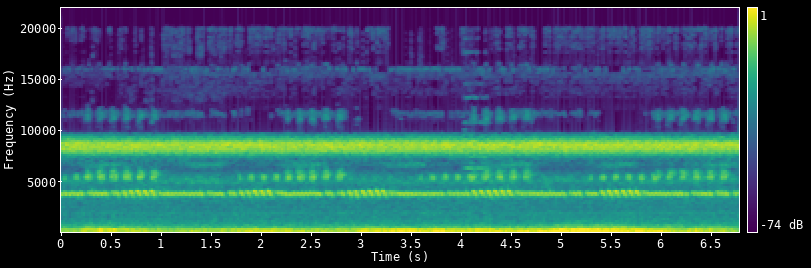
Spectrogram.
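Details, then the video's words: In a park at evening, crickets and other insects trill together: one unbroken high-pitched ringing note plus fast beaded pulses a little lower, while a dull rumbling hum fills the low range. "Harmonious sound of crickets and other insects 저녁 공원 풀벌레 소리"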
